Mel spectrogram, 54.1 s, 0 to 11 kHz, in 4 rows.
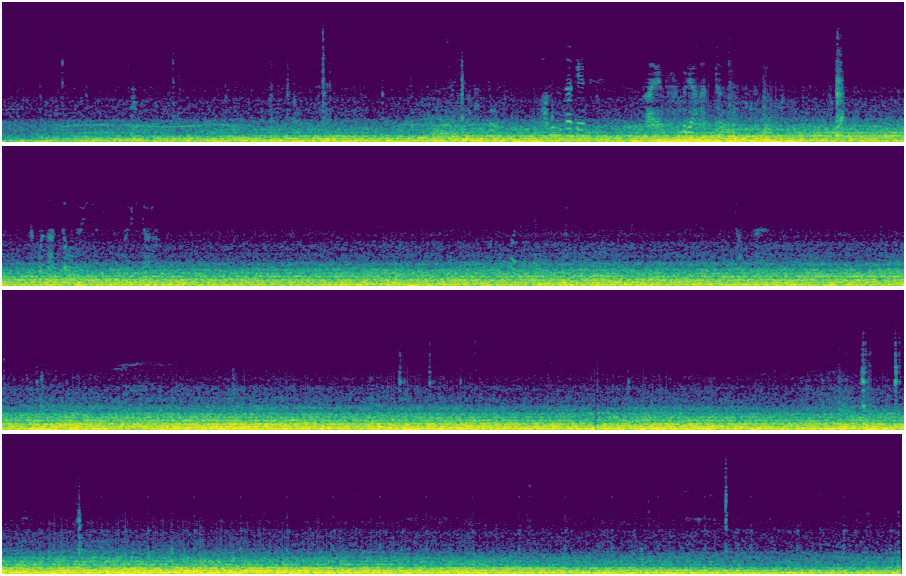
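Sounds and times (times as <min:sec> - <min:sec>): low rumble of engine and tyres: 0:00.0 - 0:54.0.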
